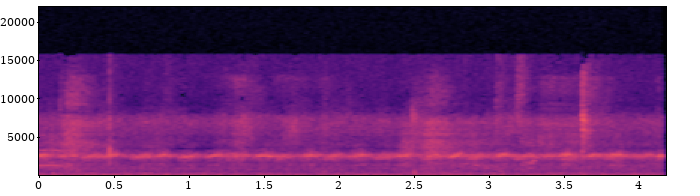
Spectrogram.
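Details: Chorus of frogs in May: a continuous, even, high-pitched trilling wash with no breaks, over a noisy low rumble.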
